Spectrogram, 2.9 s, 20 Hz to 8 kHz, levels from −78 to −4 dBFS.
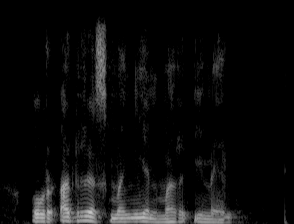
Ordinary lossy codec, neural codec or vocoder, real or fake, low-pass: none; codec, 24 kHz, 3 kbps, HILCodec; fake; 7.2 kHz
